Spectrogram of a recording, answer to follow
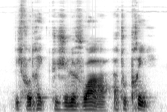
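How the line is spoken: Quiet, low voice. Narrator (French): lui dit tout bas

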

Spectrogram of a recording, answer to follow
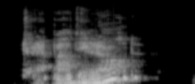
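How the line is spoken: Murmured. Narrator (French): murmura-t-il

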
